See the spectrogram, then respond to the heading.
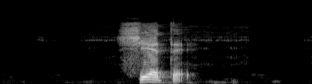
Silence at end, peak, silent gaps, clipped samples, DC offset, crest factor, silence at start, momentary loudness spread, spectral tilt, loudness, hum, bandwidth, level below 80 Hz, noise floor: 1.3 s; -2 dBFS; none; under 0.1%; under 0.1%; 20 dB; 1.2 s; 17 LU; -4.5 dB/octave; -16 LUFS; none; 7.8 kHz; -58 dBFS; -63 dBFS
